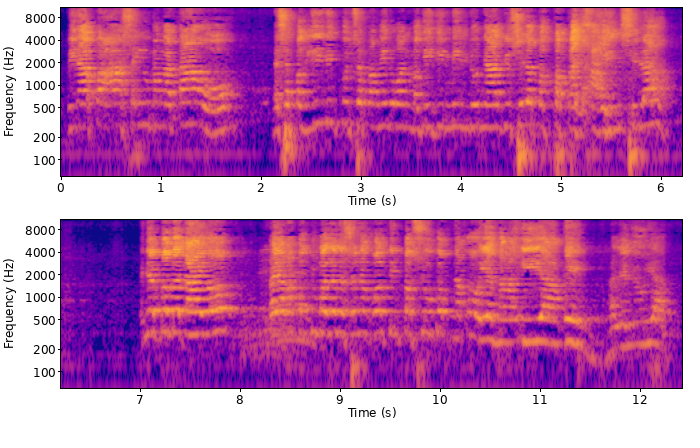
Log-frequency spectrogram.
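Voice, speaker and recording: A man, a pastor, preaching a lively sermon with frequent hallelujahs and asides to his congregation. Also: extremely high pitch, moderate pace. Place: church hall. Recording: echoey hall, far from mic, faint noise.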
